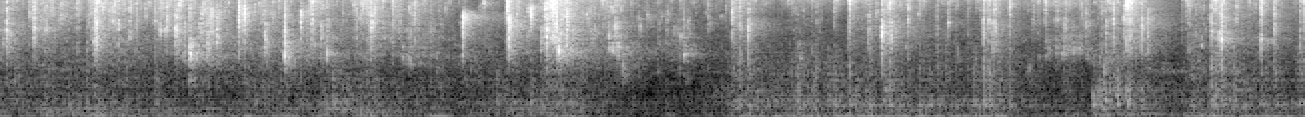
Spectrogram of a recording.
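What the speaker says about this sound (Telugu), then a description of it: "ఇది ఫ్రెష్ వాటర్ ట్యాప్ ఇదేమో గ్రౌండ్ వాటర్ ట్యాప్" Water runs steadily from a kitchen tap into a sink, a continuous splashing stream with no voices.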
